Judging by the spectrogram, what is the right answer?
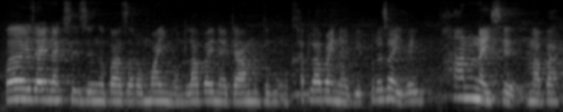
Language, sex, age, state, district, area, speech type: Bodo, female, 30-45, Assam, Chirang, urban, spontaneous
